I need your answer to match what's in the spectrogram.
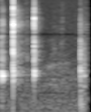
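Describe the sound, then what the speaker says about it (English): A small quarter-inch corner rounder punch rounding the corners of a card, four sharp crisp clacks in quick succession, close and bright. "I think actually I'm also going to round the corners. Just with my little quarter rounder."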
